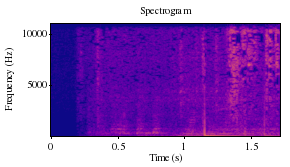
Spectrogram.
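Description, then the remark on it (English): A car engine cranks and catches, a sharp burst followed by a steady low rumble that builds as the car drives off, with no voices. “Before I knew it, I was in my car driving to his place.”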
